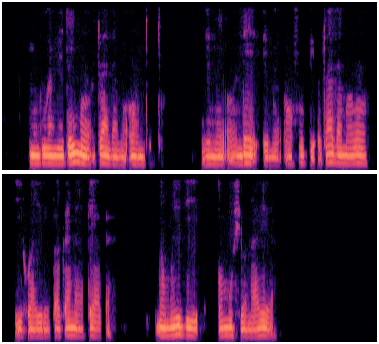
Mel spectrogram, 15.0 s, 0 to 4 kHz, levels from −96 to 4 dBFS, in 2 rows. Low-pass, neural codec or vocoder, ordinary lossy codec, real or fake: 3.6 kHz; none; AAC, 24 kbps; real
